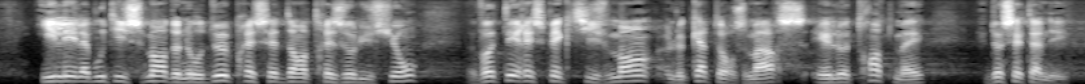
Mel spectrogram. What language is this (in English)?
French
